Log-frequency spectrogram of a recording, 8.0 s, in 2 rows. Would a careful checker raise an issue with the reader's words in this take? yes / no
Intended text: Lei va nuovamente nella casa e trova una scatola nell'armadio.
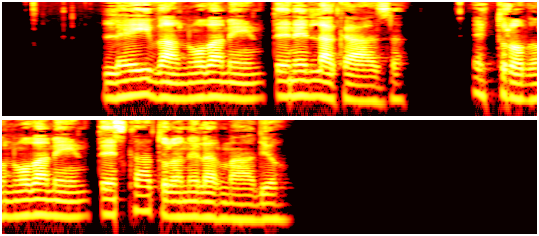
yes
